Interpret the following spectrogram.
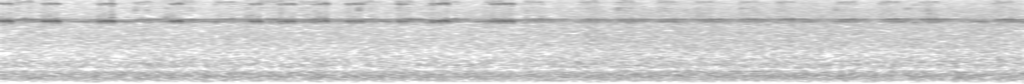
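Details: Grasshoppers in a flowering meadow hold a continuous high ringing note broken by soft, rapid pulses, a few stronger chirps standing out at the start, with a gentle background hush.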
